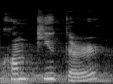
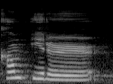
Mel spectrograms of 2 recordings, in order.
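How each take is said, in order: First: It is said with a Russian accent. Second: It is said with a standard English accent. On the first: "they pronounce it different, like computer" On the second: "borrowed words like computer"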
